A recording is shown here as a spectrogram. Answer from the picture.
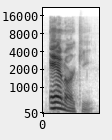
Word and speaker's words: anarchy: Anarch key. I I'll start this way. Sorry. Anarchy. Anarchy. Anarchy. What is the emphasis? It's the first one.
